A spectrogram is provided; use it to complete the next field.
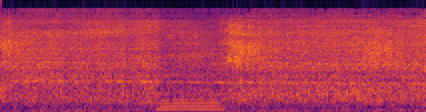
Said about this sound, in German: Ja, eine U-Bahn. Ist du eigentlich ein kurzer?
